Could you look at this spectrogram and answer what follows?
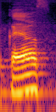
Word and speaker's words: قیاس: یہ لفظ لوگ قیاس پڑھتے ہیں جو کہ غلط العام ہے. اس کا صحیح تلفظ ہے قیاس.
